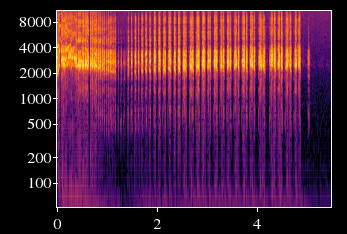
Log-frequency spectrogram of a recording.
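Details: Close alarm calling from an adult red-billed tropicbird removed from its nest: a shrill scream slides into a long, rapid rattle of harsh, evenly spaced pulses lasting several seconds before stopping.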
